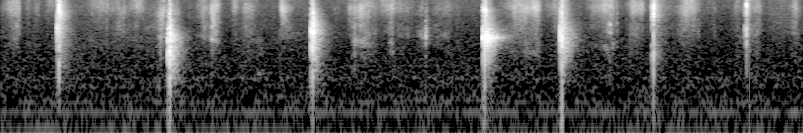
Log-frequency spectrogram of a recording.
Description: Satisfying Bone Cracking Compilation! Loud Popping Knuckles, Necks, Toes, Backs, Wrists, Ankles, and More! No Talking ASMR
